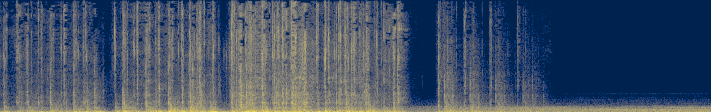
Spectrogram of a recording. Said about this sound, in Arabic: ومن هنا الباب مش عارفين يفتحوه بأي طريقة فضلوا يخبطوا فيه ويشدوا فيه ويصرخوا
